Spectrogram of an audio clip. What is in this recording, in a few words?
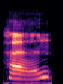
"hen3", Mandarin Chinese; 很; One-Character Modifiers; Tone Modifiers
